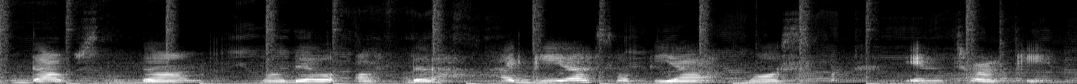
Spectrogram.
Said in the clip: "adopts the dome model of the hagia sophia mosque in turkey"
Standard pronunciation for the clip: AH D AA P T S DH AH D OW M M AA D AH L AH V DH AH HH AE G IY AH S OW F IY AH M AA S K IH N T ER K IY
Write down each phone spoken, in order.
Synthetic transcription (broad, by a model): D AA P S D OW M M AA D AH L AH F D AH HH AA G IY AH S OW P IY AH M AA S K IH N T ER K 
